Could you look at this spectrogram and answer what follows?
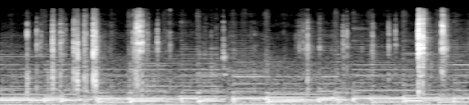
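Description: Edging scissors snip through a paper pattern in a craft and painting setting, giving a run of quick, close, soft clicking cuts over quiet background music.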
